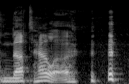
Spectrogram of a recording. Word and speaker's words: Nutella: I don't pronounce nuts as newts. I pronounce nuts as nuts. Yeah, So it's Nutella.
